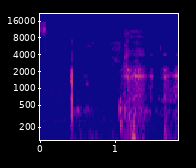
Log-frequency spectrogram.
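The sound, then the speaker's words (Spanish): A single sneeze: a short catch of breath followed by a sharp, breathy burst, fairly quiet, with no talking around it. “Salud.”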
